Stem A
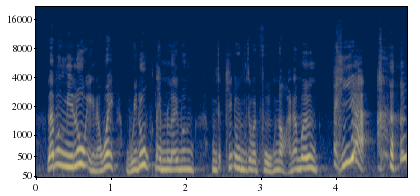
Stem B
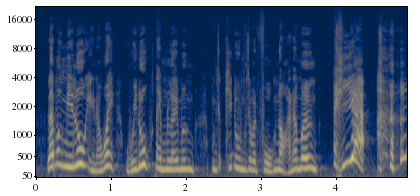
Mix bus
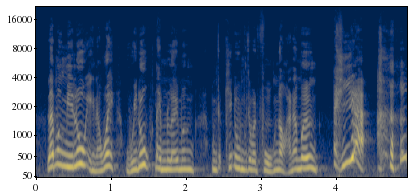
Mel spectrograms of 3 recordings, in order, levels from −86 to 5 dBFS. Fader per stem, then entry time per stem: 0.0, -5.0 dB; 0.00, 0.00 s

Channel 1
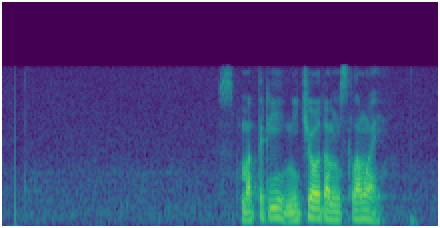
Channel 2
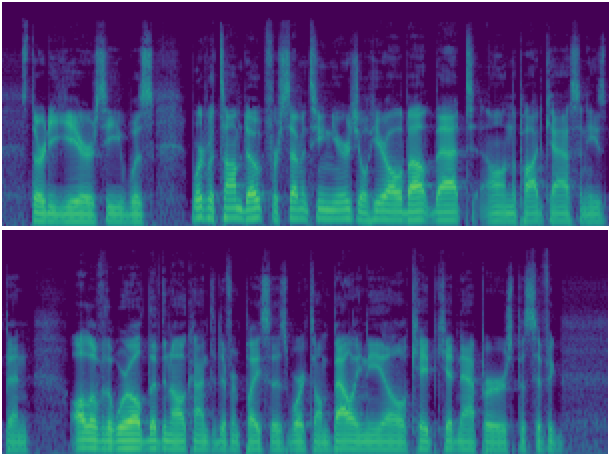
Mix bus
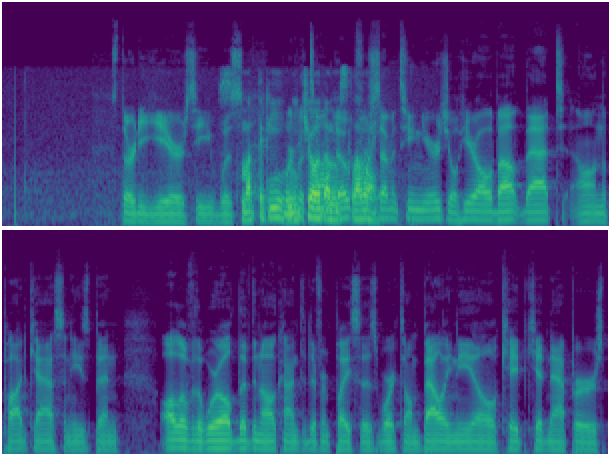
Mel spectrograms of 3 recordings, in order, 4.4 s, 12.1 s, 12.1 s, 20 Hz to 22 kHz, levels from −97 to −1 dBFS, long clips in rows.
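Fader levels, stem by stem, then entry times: -5.0, -4.0 dB; 0.00, 0.90 s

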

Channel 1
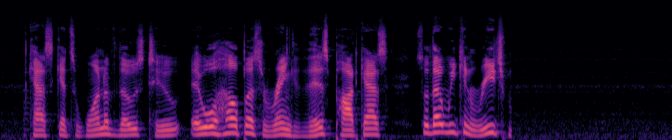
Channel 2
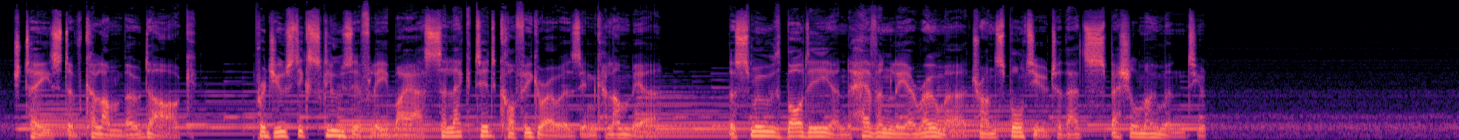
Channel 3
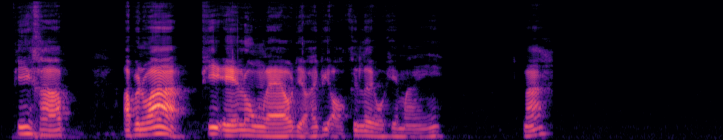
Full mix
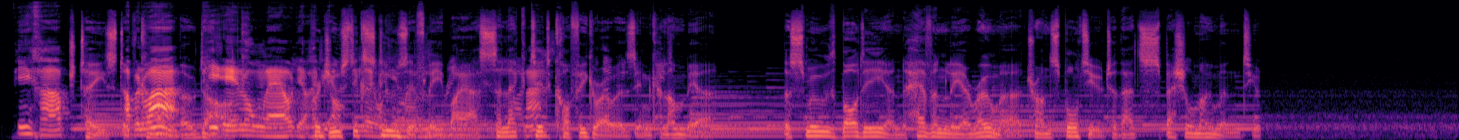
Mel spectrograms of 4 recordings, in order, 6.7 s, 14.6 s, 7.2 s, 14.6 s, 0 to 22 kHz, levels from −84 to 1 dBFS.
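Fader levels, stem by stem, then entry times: -12.0, -7.0, +2.0 dB; 1.70, 0.55, 0.00 s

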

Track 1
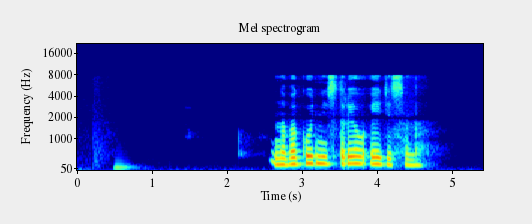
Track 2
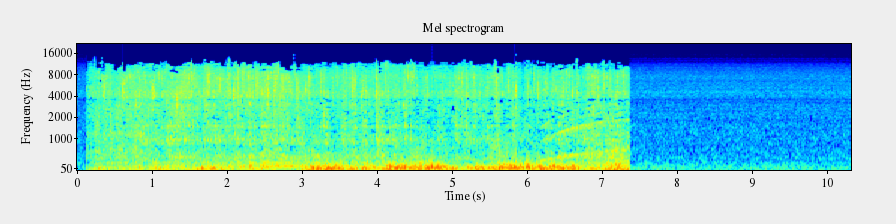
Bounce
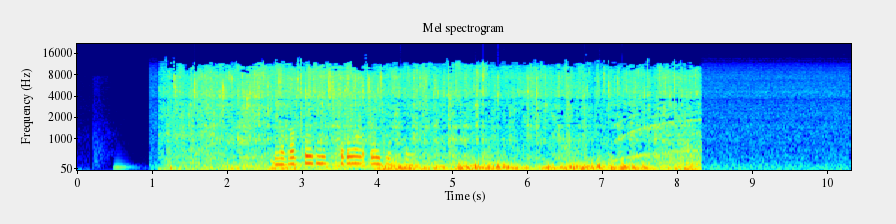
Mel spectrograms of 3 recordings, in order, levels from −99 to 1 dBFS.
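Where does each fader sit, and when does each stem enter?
+2.5, -2.5 dB; 0.00, 0.95 s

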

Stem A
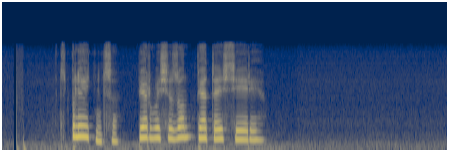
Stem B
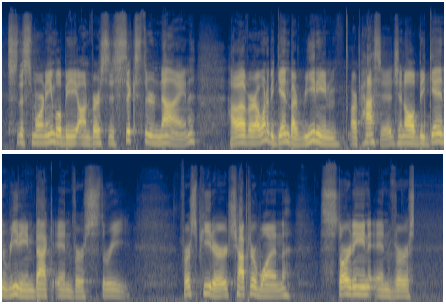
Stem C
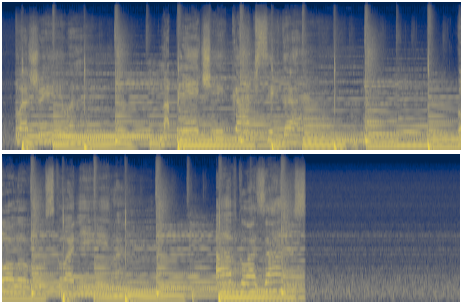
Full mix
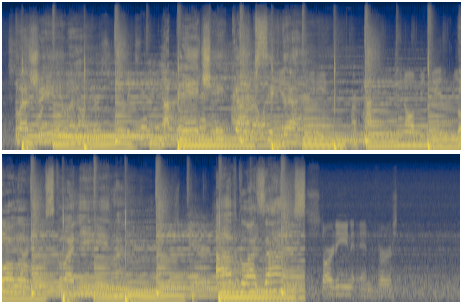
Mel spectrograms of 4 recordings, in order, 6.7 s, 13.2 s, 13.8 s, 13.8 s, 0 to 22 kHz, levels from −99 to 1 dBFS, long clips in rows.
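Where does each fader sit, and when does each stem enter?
-5.5, -8.0, +2.0 dB; 0.00, 0.00, 0.00 s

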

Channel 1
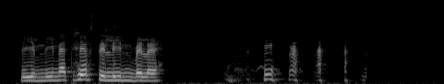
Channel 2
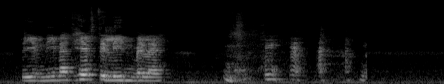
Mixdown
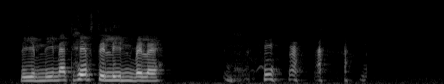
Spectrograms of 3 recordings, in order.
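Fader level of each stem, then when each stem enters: +1.5, -16.5 dB; 0.00, 0.00 s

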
